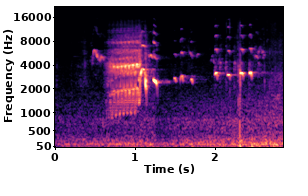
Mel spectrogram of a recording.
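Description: A great-tailed grackle gives a harsh, rasping burst, then a quick run of high, thin chirps and sharp clicks over faint background hiss.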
